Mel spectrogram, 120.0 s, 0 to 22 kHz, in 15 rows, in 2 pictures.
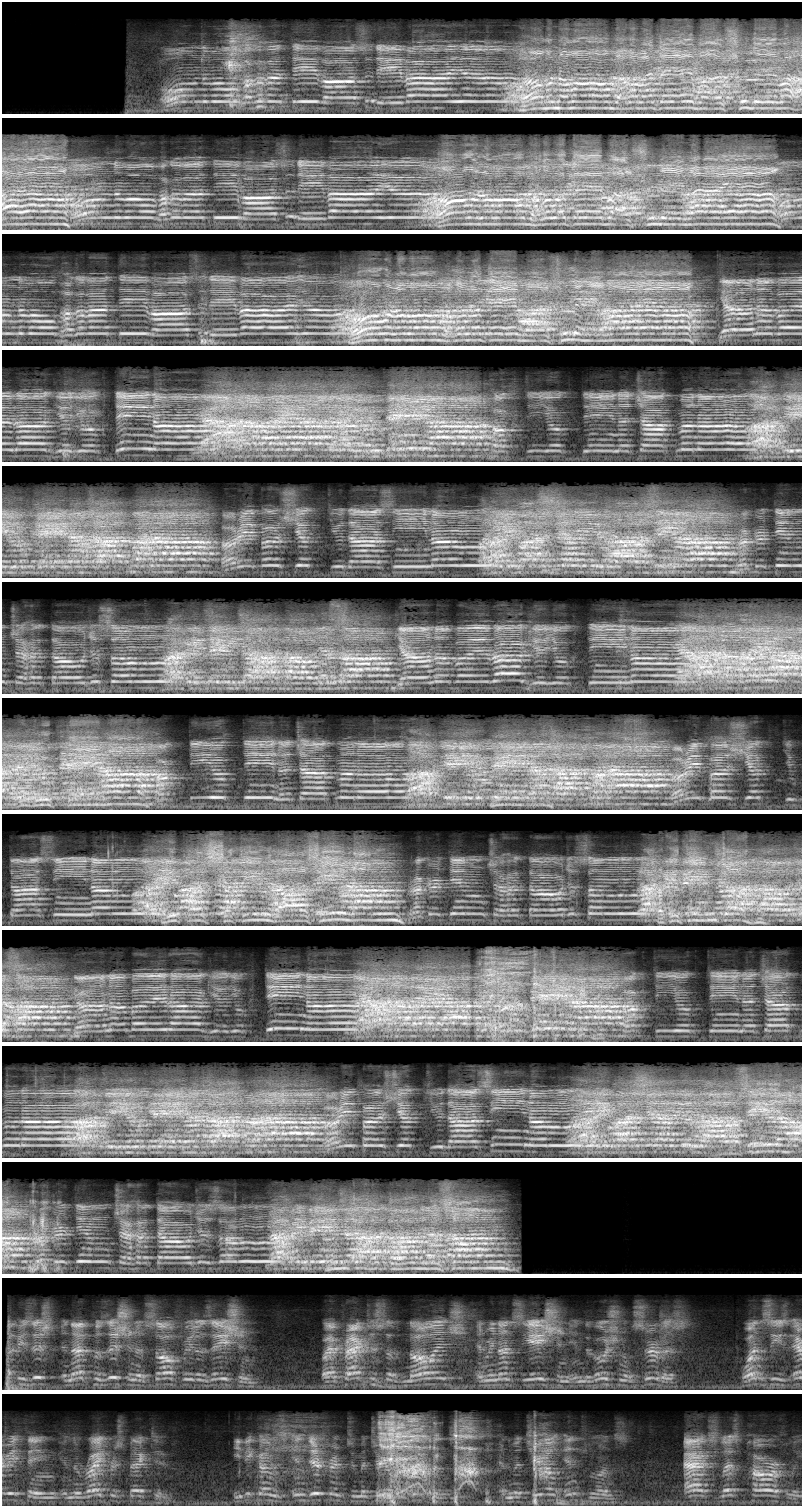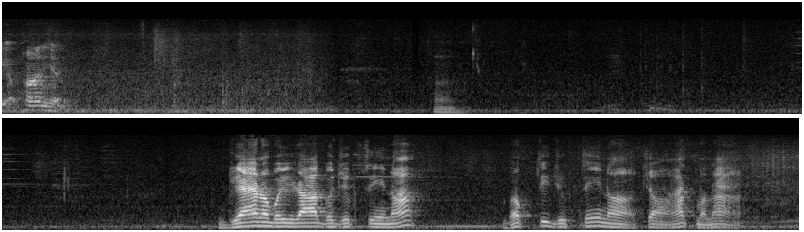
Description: November 18th 1974 Location: Bombay Audio file
[Prabhupāda and devotees repeat] [leads chanting of verse, etc.]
